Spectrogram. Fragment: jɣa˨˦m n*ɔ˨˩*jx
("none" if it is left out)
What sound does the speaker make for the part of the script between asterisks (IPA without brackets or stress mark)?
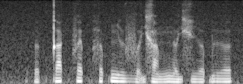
ə˨˩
